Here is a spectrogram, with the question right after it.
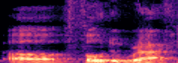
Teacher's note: when you say photograph, you stress on pho and not the other syllables like toe and graph.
